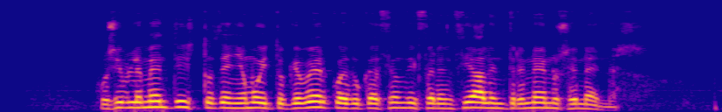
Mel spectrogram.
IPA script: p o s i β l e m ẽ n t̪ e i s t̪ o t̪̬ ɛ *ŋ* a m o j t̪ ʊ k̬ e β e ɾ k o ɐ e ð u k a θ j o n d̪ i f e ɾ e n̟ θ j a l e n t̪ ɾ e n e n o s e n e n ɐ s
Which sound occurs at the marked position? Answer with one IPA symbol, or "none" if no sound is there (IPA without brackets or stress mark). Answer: ɲ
